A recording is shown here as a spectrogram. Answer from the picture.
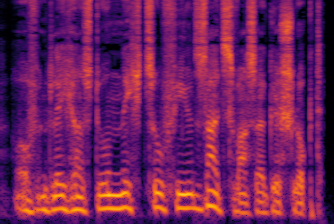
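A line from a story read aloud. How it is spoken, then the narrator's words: Murmuring. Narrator (German): murmelte Reynolds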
